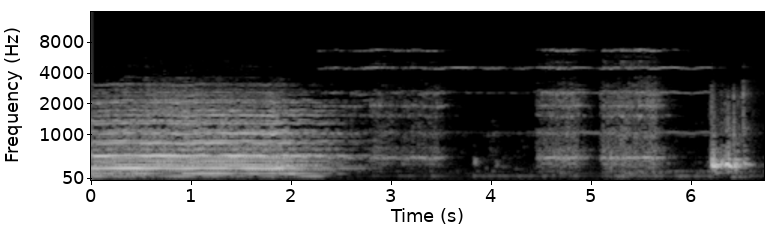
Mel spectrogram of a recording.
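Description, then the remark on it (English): A loud telephone bell rings for about two seconds, then gives way to a faint electronic line tone with muffled bursts, ending in a sharp clunk like a receiver being lifted. “The next morning, I made a phone call to Derek's parents.”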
